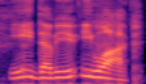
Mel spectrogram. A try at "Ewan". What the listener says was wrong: It's an N. Ewan. Ewan. Ewan.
